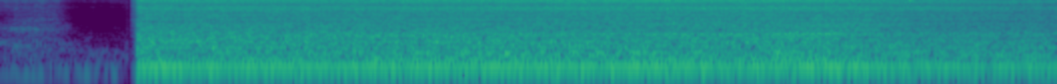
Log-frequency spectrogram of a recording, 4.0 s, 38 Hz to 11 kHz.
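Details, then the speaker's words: 1964 Ford Thunderbird just after distributor replacement, plug wires moved one spot over, before timing fine-tuning: engine starts instantly and settles into a steady, smooth idle with a low hum, no misses or stumbling. "started instantly right up uh you can hear it's running smooth"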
